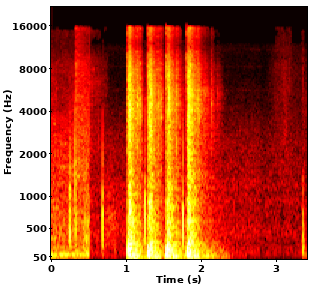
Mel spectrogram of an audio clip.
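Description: A man knocks firmly on a wooden door.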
